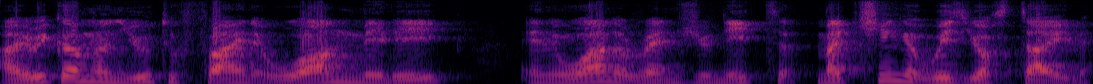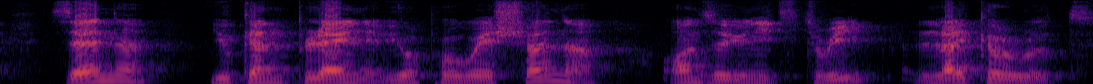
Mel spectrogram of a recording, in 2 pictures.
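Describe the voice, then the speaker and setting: A man with a French accent talks at a fairly slow pace. His pitch is fairly high, with ordinary variation. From France. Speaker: gaming YouTuber. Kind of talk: game guide narration.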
